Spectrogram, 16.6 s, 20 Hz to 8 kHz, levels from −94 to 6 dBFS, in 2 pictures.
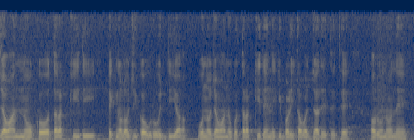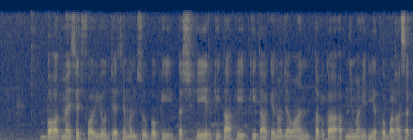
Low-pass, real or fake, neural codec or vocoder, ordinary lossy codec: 7.2 kHz; real; none; MP3, 48 kbps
